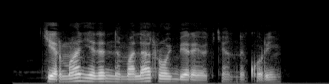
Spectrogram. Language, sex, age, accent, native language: Uzbek, male, 18-24, Navoiy, Uzbek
